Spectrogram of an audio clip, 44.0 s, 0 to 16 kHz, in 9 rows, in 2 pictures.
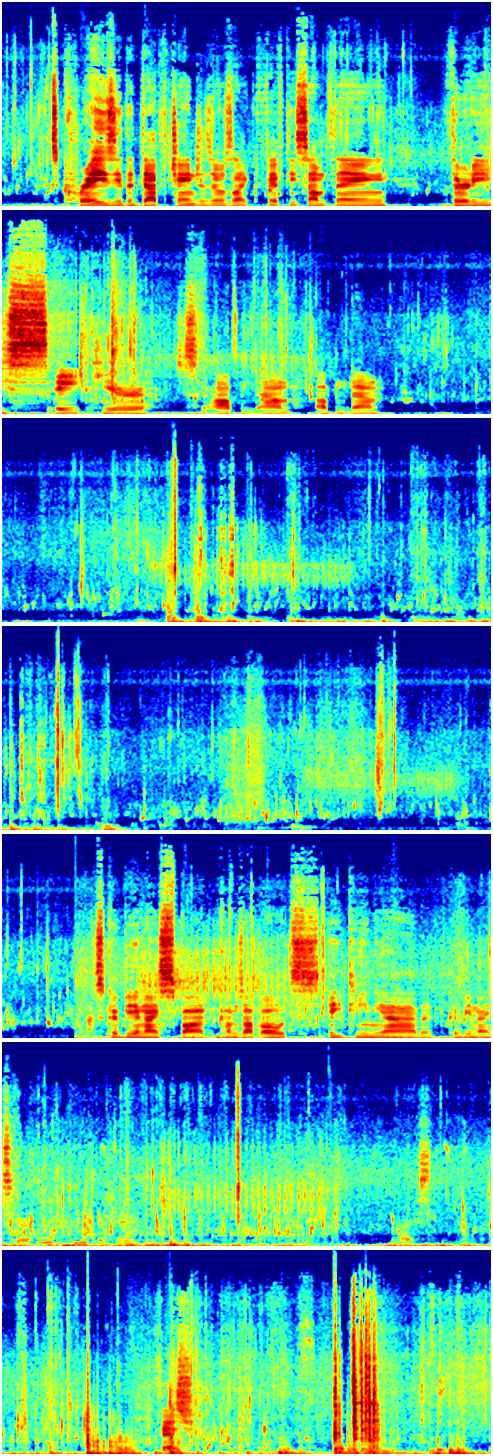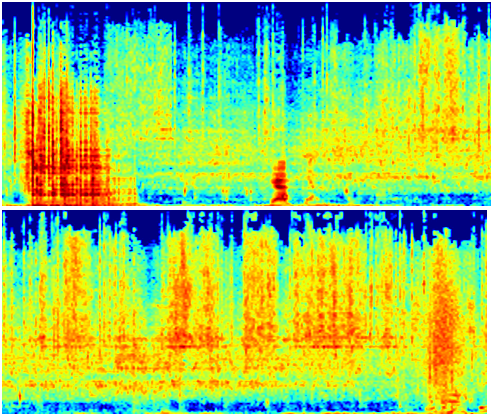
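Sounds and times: water swirling and dripping: 0.0s - 43.9s
paddle knocking on metal hull: 29.6s - 35.7s.

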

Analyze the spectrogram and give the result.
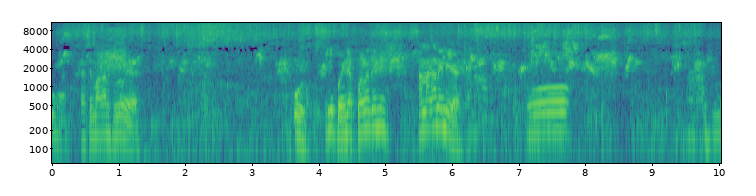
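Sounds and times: water pouring into plastic bucket: 0.0s - 10.0s.

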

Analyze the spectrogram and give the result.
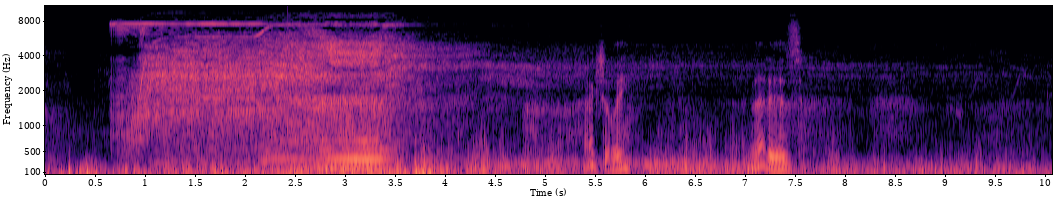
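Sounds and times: model plane motor whining: 0.6s - 9.2s
air rushing: 0.7s - 8.9s.

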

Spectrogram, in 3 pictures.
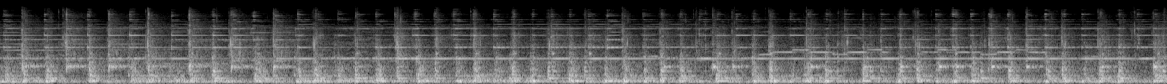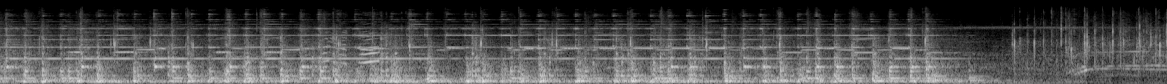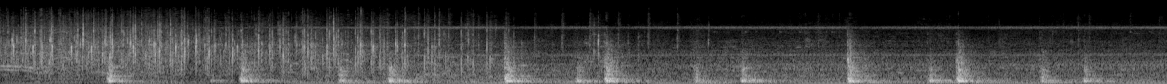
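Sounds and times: knocks and claps: 0.0s - 21.2s, 21.8s - 30.6s
festival drums playing fast rhythm: 0.0s - 21.8s, 23.2s - 35.0s
voices: 12.2s - 18.3s.

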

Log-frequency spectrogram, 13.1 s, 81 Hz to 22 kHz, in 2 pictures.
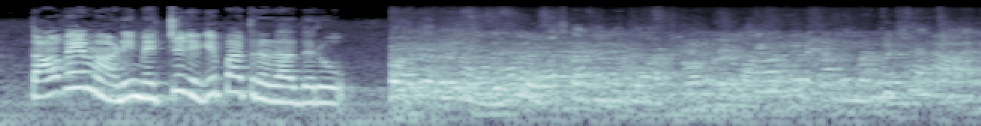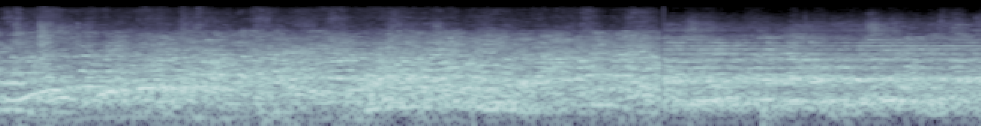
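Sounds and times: children chattering: 2.6s - 13.0s.

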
